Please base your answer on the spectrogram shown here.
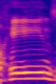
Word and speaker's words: Hoehns: Uh, my name is Haynes. It's spelled weird, but it's Hannes.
